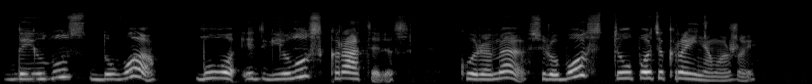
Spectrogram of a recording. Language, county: Lithuanian, Kaunas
